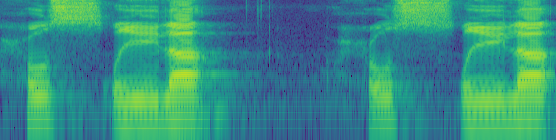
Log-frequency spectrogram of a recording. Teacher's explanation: صاد کو پر پڑھیں گے، ہا کو بھی باریک پڑھیں گے، لام کو بھی باریک پڑھیں گے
